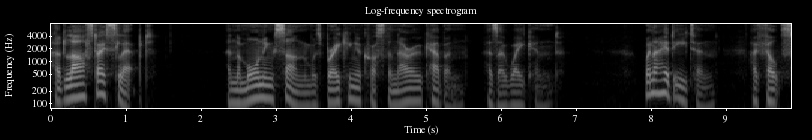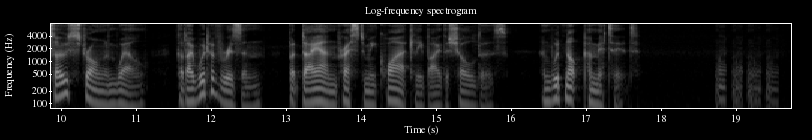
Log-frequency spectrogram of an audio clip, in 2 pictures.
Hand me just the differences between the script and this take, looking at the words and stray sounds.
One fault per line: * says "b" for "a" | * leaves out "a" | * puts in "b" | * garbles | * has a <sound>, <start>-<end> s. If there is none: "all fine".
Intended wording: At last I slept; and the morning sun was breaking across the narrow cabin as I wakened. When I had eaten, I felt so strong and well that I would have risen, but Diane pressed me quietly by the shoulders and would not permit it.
* has a laugh, 18.7-19.6 s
